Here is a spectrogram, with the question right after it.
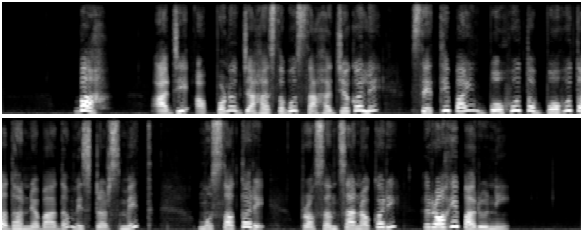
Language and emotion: Odia, happy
